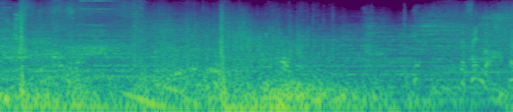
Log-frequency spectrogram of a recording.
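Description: Bombarda explosion spells in Hogwarts Legacy, a few heavy blasts with booming low impacts amid spell-combat noise, while a voice repeatedly calls out spell names over the action.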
